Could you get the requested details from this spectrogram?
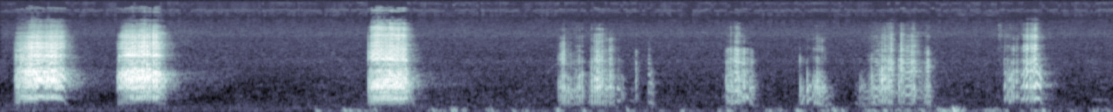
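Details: Common raven fledglings, still staying with their parents and waiting impatiently for food, give harsh hoarse calls: three loud broad squawks, then a run of shorter, quieter rasping calls at irregular intervals.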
